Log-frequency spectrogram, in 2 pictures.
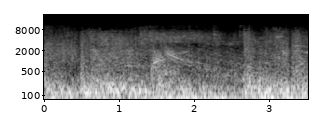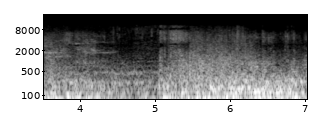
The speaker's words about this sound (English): So they're being chased by the truck, and they kind of separate. Kyle tells Sarah to keep running. He pulls out his last bomb, stuffs it in the tailpipe, and he jumps into a dumpster, and we get a great explosion.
